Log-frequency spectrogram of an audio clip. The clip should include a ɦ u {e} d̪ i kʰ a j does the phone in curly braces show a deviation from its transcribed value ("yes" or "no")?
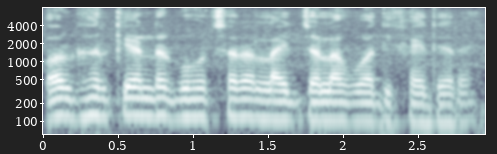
yes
